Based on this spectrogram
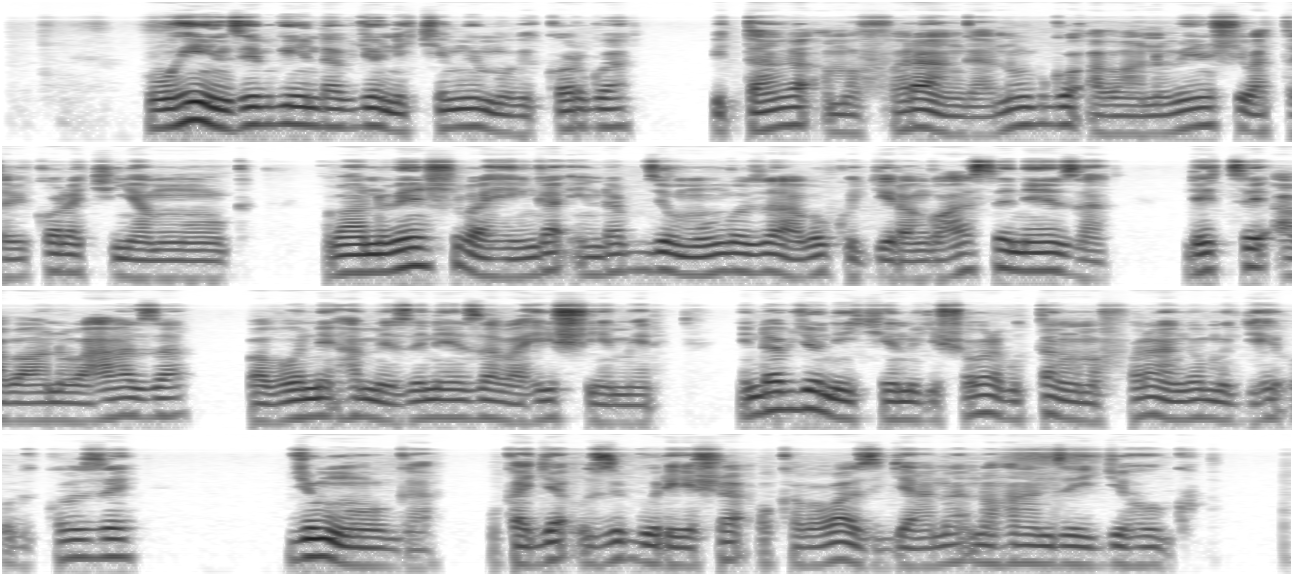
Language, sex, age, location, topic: Kinyarwanda, male, 18-24, Huye, agriculture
